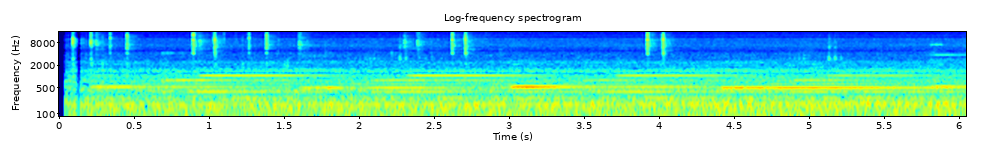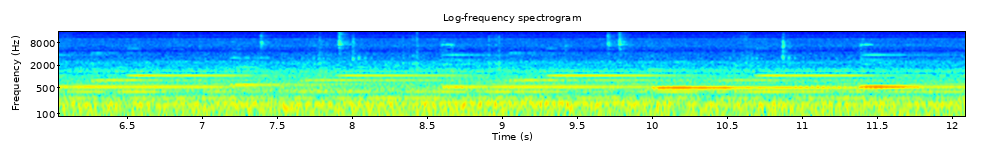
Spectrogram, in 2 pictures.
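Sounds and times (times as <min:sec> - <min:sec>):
light computer clicks: 0:00.1 - 0:02.8, 0:03.9 - 0:04.2, 0:07.4 - 0:09.0, 0:09.6 - 0:10.0
gentle background music: 0:00.1 - 0:12.0.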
